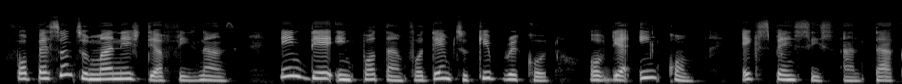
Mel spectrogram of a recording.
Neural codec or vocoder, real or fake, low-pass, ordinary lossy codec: none; real; 9.9 kHz; none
